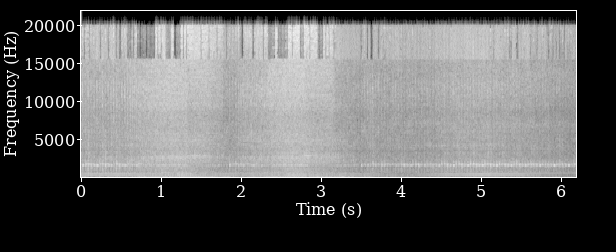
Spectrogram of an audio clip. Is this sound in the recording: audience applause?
no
